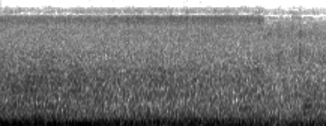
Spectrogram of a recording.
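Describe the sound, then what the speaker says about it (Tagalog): Dense, steady hiss of heavy rain pours down continuously, with a low rumble underneath like passing traffic. "ngayon naman sobrang lakas ng ulan"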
